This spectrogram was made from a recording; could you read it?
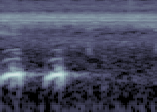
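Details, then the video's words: Young alimokon, the White-eared Brown Dove, giving two quick, low, soft coos in close succession, followed by silence; a call treated by trappers as a strong lure. "Huni ng Ibong Alimokon | White Eared Brown Dove"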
